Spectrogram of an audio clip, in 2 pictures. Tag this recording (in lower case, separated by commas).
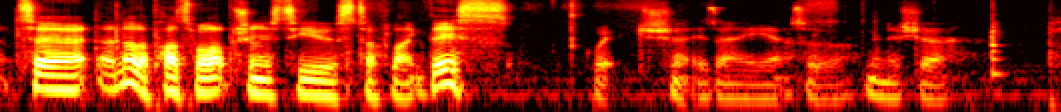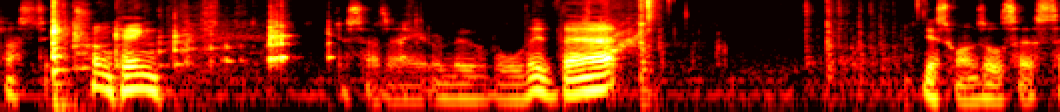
speech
